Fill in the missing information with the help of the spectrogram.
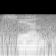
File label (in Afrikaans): "Seun", Afrikaans; son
